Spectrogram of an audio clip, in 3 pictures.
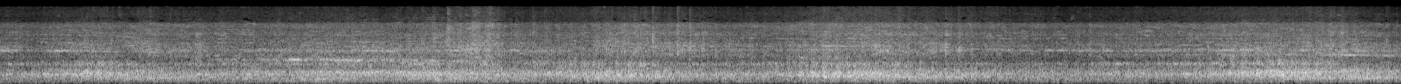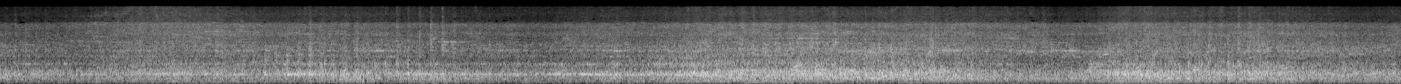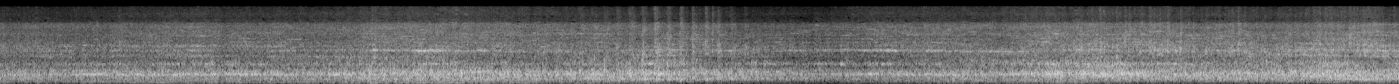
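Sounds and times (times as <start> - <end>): faint wheel squeal: 0.0 - 5.5, 9.8 - 12.6, 29.8 - 33.3, 35.6 - 39.4
steel wheels on rails: 0.0 - 42.0
wheels clacking over rail joints: 0.0 - 42.0.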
